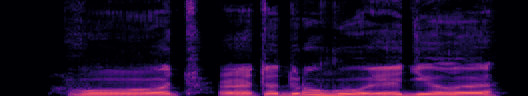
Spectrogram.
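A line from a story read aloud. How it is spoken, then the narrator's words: Stronger, steadier voice. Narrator (Russian): окрепшим голосом произнес Михалыч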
